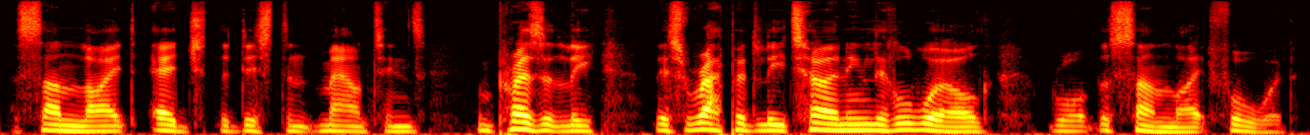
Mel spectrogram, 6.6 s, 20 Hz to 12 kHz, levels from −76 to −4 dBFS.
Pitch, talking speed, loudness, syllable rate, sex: 130 Hz, 155 wpm, -21 LUFS, 5.2 syllables/s, male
